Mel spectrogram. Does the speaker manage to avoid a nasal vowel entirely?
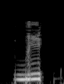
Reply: yes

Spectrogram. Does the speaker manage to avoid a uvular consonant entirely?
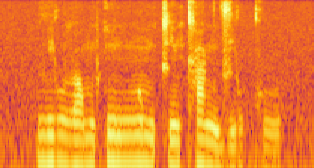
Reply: yes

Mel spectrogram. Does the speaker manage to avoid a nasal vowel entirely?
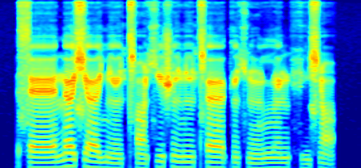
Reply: no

